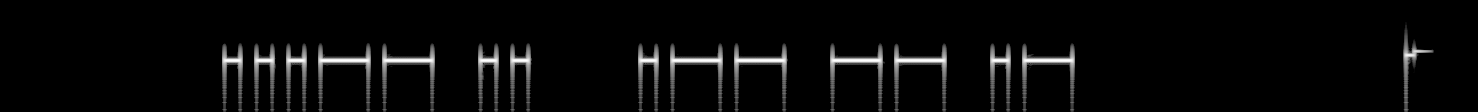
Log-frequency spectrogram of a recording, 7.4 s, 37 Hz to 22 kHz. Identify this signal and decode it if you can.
Morse code, heard as a keyed tone, about 15 wpm, 700 Hz. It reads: 3I WMA
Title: Winter Field Day Exchanges Encore 15wpm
